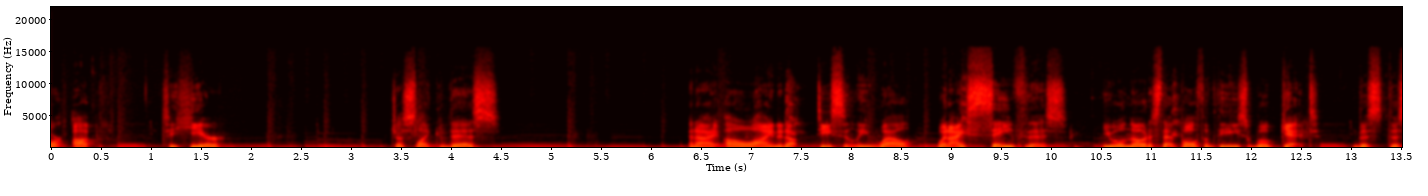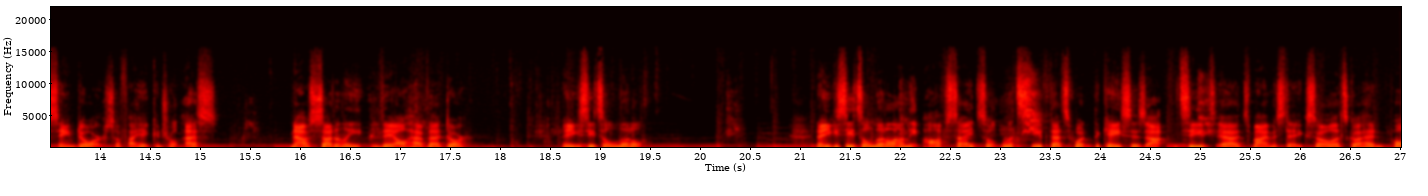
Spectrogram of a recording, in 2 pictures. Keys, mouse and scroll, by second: 0.3 click, 0.4-4.3 typing, 2.3 right click, 4.2-5.2 right drag, 8.3-9.4 drag, 10.5-11.5 drag, 13.5 click, 14.1 ctrl+s, 15.0 click, 16.4-17.8 d, 18.1 click, 18.4 alt+Tab, 19.3 alt+Tab, 22.4 click, 22.9-23.6 d, 23.8 s, 24.1 middle click.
